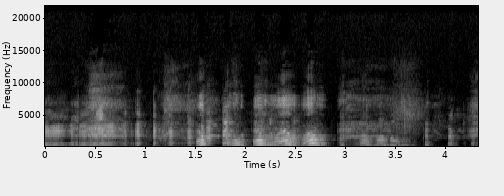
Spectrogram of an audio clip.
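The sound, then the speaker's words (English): A person imitates a dog barking with a loud series of yappy, pitched woofs and whiny yips, several quick barks in a row with short pauses between. “And then I turn around and I bark some more.”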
